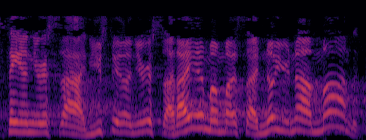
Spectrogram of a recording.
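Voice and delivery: loud squabbling siblings; bickering kids. Retold or imitated. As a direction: snap at each other like kids. Kids bickering over invisible line.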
